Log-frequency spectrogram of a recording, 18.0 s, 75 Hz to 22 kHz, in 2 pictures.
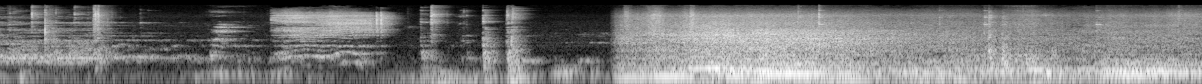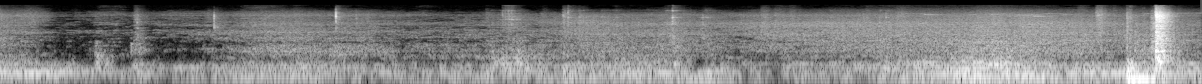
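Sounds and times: vehicle engine passing: 0:04.6 - 0:18.0.

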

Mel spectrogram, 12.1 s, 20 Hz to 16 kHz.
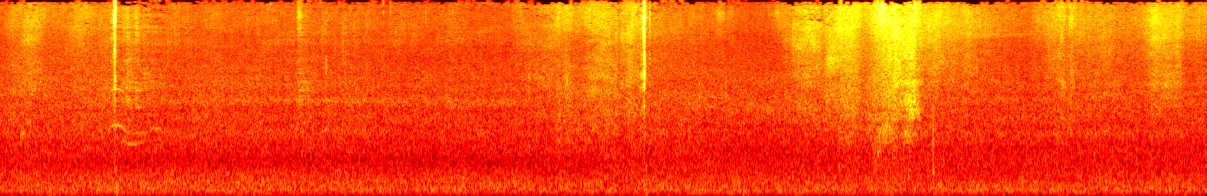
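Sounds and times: wind: 0:00.0 - 0:12.0
rustling and scraping: 0:07.8 - 0:12.0.

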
